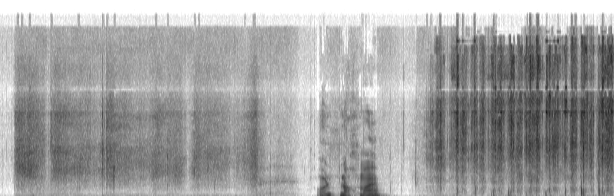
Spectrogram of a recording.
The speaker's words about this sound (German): Ja, Sie haben es natürlich längst erkannt. Geldscheine und Münzen waren das.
